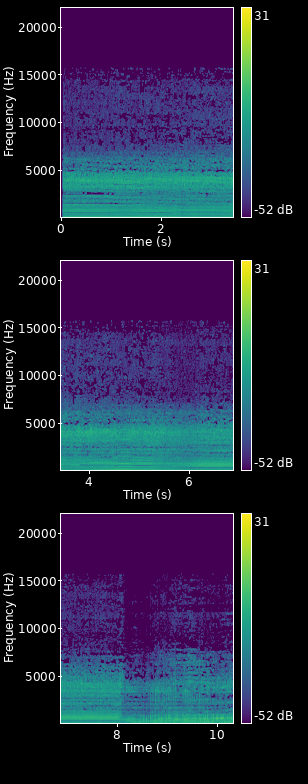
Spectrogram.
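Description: A chainsaw engine roars loudly and steadily, then suddenly drops in pitch.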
